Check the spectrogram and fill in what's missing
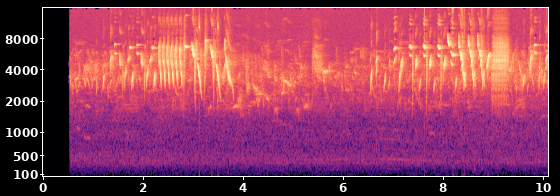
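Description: European Goldfinch song: a fast, liquid, tinkling run of high twitters, trills and buzzy notes, flowing on without pause for about ten seconds.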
